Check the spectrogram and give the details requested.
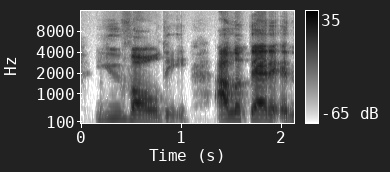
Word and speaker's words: Uvalde: at the title right it's called uvalde texas it's pronounced yuvaldi i looked at it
